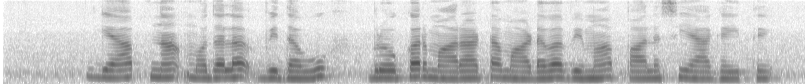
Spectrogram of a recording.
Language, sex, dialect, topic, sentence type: Kannada, female, Central, banking, statement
